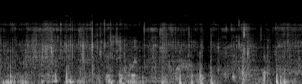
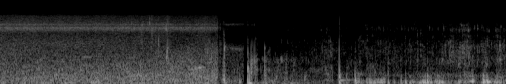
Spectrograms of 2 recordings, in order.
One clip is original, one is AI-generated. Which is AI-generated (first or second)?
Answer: first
